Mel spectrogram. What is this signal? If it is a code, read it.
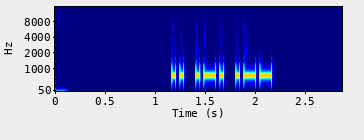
Morse code, heard as a keyed tone, about 32 wpm, 700 Hz. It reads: IRW
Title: USA Call Sign Postfixes - 3 Letters 30wpm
